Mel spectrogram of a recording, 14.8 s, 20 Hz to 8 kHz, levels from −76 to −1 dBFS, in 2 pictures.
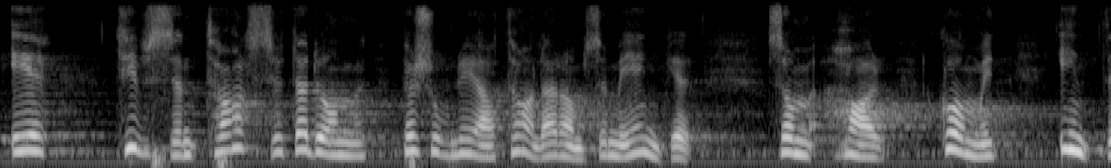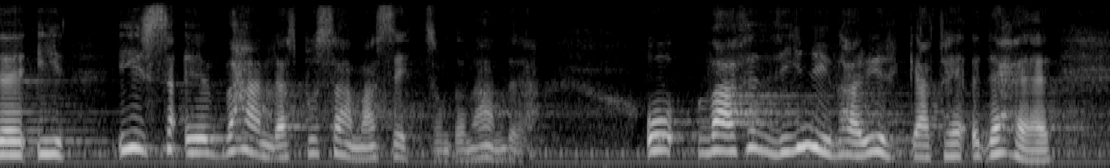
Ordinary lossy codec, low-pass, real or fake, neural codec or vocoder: MP3, 64 kbps; 7.2 kHz; real; none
